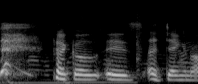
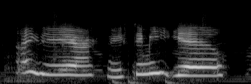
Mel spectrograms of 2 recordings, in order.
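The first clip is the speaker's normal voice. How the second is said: put-on very high little girl voice; 12 semitones higher than usual. Trying out another voice for the others, putting on a little girl voice. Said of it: "try um a little girl".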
